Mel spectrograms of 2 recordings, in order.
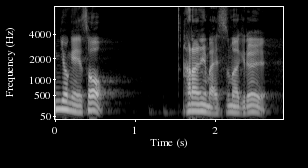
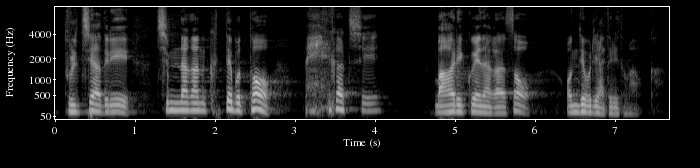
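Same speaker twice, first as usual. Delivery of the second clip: normal talking voice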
